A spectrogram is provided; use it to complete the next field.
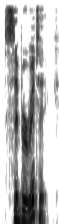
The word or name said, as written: sybaritic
